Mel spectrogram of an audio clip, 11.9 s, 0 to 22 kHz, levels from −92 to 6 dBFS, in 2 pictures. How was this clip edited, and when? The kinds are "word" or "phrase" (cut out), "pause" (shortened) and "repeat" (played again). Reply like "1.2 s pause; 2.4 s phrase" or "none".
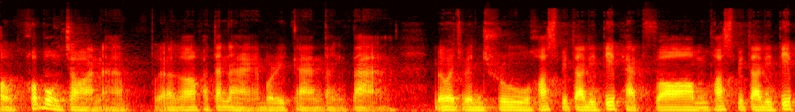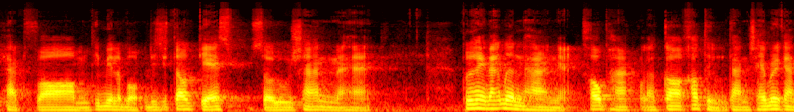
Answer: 5.3 s repeat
